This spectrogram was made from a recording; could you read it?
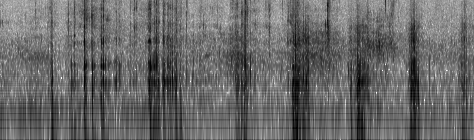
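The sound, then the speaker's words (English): Someone bites and crunches on a small piece of iceberg ice outdoors in Newfoundland, with a series of sharp, irregular cracking crunches that come in bursts of chewing, fairly loud with no talking. “Hey, here's a little piece of iceberg. It's a little ice cube. What do you think these taste like?”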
